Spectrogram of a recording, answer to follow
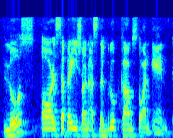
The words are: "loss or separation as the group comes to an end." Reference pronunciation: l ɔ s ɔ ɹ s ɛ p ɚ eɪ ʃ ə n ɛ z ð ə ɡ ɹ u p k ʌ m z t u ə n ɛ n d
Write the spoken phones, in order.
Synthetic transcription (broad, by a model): l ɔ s ɔ ɹ s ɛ p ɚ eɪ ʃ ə n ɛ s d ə ɡ ɹ u p k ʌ m s t u ə n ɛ n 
